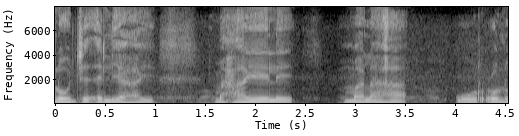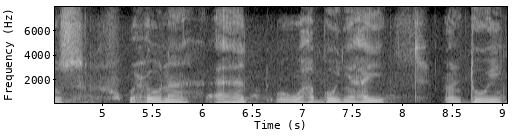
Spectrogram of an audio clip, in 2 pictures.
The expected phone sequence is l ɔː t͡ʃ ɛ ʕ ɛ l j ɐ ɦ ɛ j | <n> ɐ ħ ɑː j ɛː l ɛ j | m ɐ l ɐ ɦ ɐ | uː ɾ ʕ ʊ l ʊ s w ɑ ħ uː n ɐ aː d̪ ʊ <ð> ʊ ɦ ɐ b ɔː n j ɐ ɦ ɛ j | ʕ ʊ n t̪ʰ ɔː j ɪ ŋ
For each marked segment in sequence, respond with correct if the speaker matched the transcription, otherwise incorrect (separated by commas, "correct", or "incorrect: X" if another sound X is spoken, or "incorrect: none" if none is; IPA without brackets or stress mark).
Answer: incorrect: m, incorrect: ɣ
